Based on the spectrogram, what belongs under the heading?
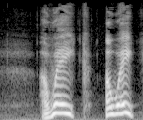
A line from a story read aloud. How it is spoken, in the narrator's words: he cried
